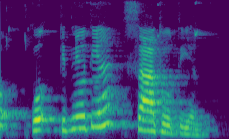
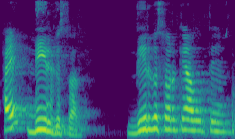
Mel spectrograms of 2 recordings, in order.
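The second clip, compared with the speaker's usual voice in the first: usual speaking voice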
